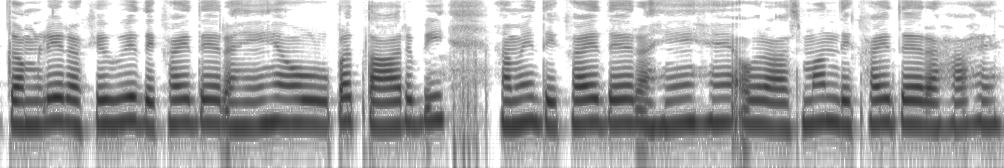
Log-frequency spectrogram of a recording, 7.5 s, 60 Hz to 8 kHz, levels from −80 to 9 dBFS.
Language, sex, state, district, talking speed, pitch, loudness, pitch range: Hindi, female, Chhattisgarh, Kabirdham, 175 wpm, 220 Hz, -16 LUFS, 210-225 Hz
